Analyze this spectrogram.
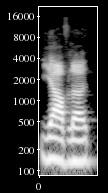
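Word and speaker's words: Gävle: going back to his hometown of yava it's pronounced yava spelled gav v Le a home of the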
